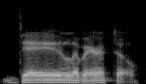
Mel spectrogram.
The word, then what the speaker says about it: Deliberto: I have a great guest today Dr terara de lberto did I pronounce that right I was trying yeah yeah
